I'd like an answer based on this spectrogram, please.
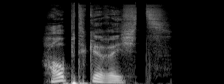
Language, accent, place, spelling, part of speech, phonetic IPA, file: German, Germany, Berlin, Hauptgerichts, noun, [ˈhaʊ̯ptɡəˌʁɪçt͡s], De-Hauptgerichts.ogg
- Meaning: genitive singular of Hauptgericht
